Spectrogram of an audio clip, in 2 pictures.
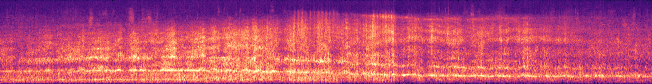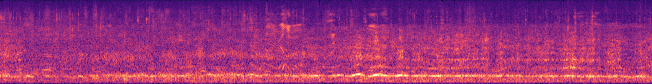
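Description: Spray hisses off the water behind a racing boat.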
